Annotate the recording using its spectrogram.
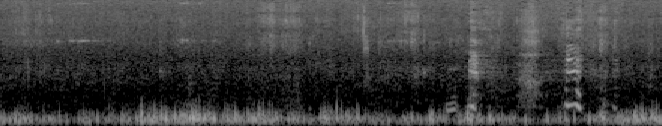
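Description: Young male camels moving about: irregular footfalls and shuffling, with a short pitched sound near the end.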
